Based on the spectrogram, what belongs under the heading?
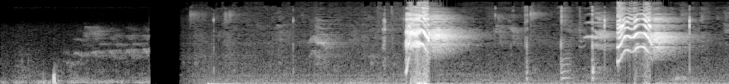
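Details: Mostly quiet room with faint clicks, then two loud, harsh, squawky utterances about two seconds apart from a pet rose-ringed parakeet said to be saying "mummy".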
